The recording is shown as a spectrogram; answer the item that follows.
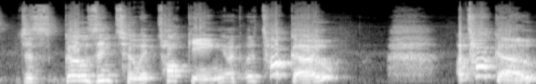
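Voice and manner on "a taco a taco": bad faux British accent, swooping, drawn out. Recapping a show's subplot, the speaker imitates Kelly's faux British accent. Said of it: "I really have to work on my British accent".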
